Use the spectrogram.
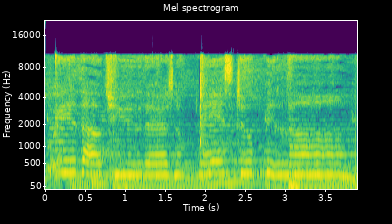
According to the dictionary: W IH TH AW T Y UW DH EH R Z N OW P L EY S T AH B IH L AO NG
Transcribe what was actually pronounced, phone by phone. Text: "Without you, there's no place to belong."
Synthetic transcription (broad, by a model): W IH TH AW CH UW DH EH R Z N OW P L EY S T AH B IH L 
